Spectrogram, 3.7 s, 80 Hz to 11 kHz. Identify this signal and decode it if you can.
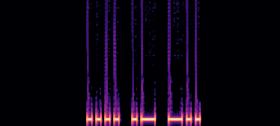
Morse code, heard as a keyed tone, about 21 wpm, 700 Hz. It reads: HAD
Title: 4x Word-Spacing - Sets of 4 Words - 20wpm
